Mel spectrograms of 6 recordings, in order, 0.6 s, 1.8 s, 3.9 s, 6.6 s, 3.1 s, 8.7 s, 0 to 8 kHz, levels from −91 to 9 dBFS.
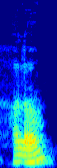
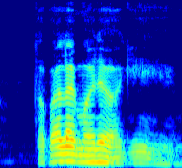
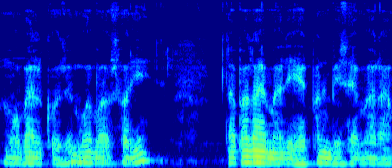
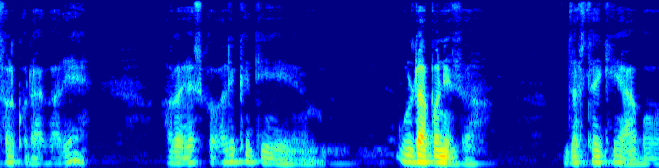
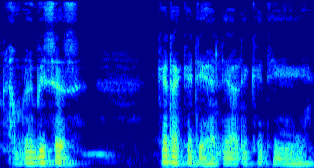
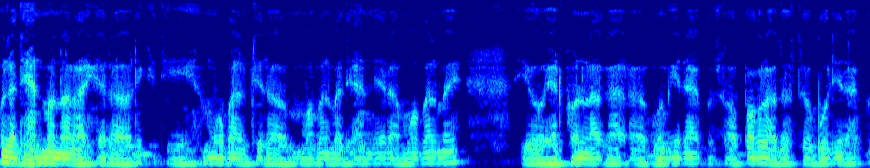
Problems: background sounds at intervals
